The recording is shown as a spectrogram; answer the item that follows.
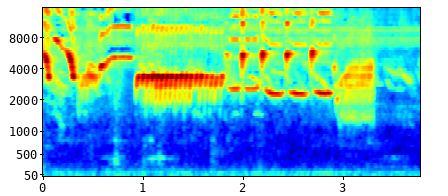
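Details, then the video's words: Singing canary used as a training song: quick varied phrases open the song, then a fast steady trill runs for about a second, followed by sharp descending whistled notes and a brief harsh buzz at the end. "Make Your Canary Sing All Day Long!"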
